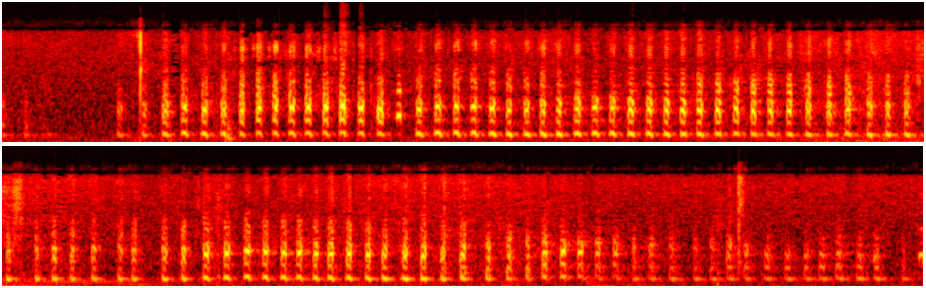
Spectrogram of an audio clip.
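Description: A ferret gives a rapid, steady train of soft, throaty clucks lasting several seconds.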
